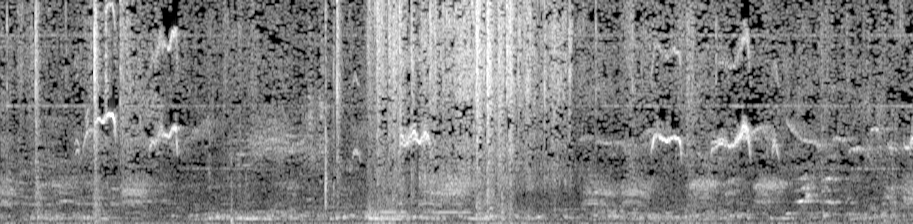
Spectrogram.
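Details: A baby pigeon being hand-fed gives soft, wheezy squeaks and low burbling begging notes amid handling clicks.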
